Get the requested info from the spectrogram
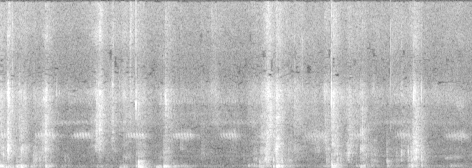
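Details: Tiny brown puppy named SHO, indoors in a small room, giving soft, short low whimpers and grunts in scattered bursts roughly every second, with faint rustling and handling noises between them.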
